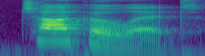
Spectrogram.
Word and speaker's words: chocolate: word chocolate chocolate and it really looks like chocolate chocolate or chocolate but we totally get rid of that middle syllable most of the time and just say chocolate chocolate I made her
